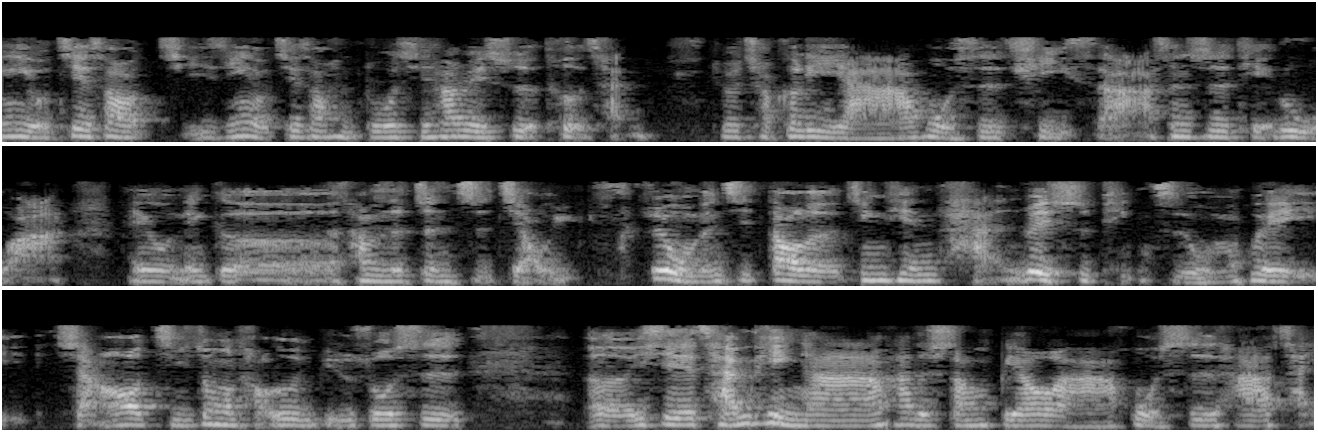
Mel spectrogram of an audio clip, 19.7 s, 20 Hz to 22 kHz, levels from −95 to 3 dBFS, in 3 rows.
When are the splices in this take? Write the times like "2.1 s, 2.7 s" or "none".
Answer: 17.6 s

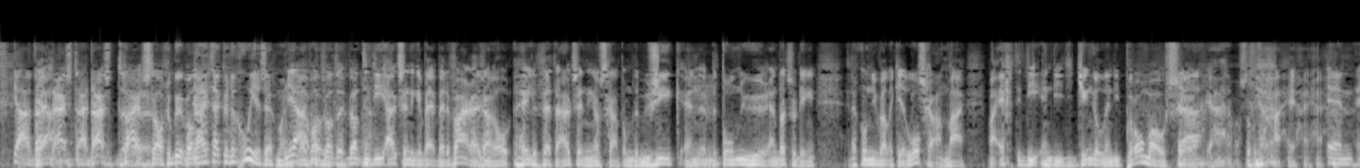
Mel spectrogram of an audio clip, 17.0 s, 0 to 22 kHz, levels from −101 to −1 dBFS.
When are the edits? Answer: 13.2 s, 15.7 s

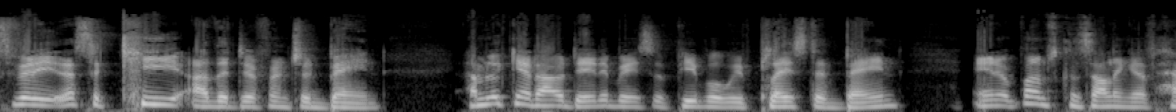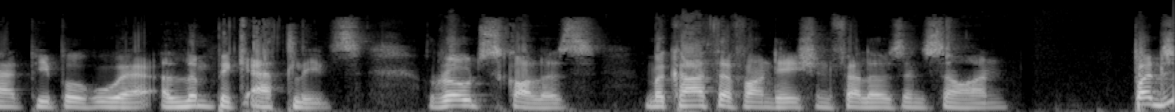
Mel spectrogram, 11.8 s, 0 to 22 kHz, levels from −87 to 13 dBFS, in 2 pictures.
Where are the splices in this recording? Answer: none

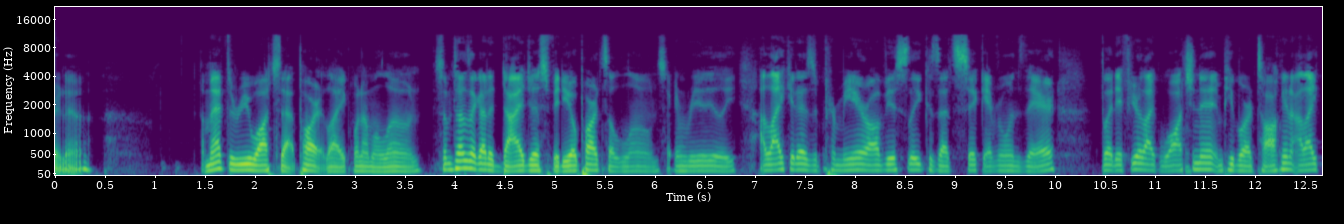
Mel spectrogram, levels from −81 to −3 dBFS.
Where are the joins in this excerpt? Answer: none

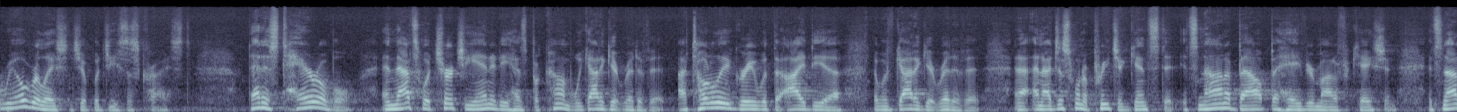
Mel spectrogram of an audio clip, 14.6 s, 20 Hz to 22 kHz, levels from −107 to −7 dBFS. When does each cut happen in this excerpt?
2.3 s

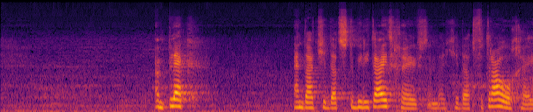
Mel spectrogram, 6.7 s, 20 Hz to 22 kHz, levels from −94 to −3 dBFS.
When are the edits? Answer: none

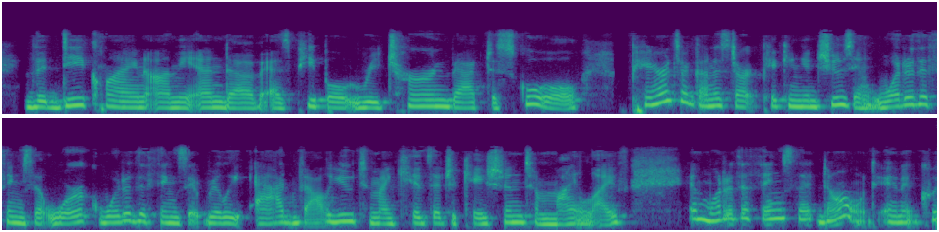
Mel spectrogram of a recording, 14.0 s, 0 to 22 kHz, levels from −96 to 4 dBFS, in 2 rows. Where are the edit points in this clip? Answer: 4.6 s

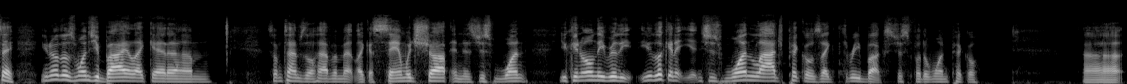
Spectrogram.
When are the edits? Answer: 4.5 s

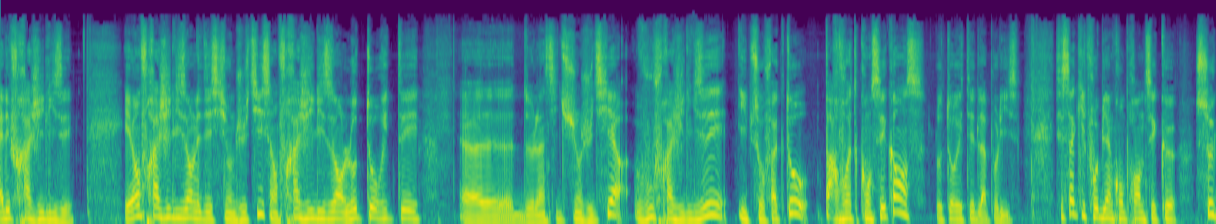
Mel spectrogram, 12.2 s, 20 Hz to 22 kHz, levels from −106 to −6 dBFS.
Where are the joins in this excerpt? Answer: 7.3 s

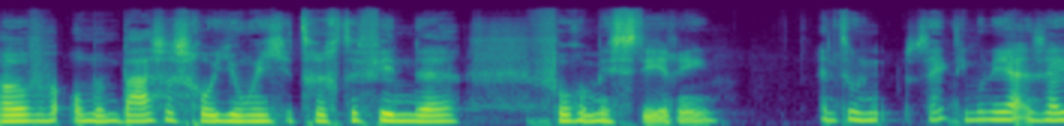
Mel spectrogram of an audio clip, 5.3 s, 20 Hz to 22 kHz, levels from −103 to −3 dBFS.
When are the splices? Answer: 2.6 s

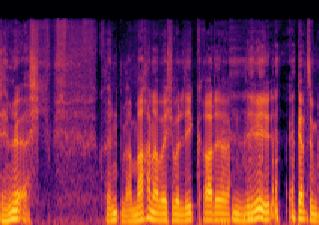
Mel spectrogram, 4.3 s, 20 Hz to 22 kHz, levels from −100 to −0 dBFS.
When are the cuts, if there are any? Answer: 3.0 s

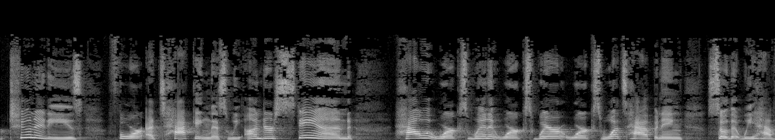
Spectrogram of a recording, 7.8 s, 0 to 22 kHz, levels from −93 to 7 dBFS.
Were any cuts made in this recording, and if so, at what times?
none

